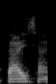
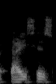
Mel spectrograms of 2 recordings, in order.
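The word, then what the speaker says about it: Thijs: diapositiva a thais efema se pronuncia taiza el nombre suena como tics pero se pronuncia tyces holandés él es un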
